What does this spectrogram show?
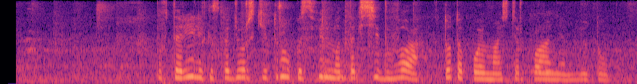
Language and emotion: Russian, neutral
